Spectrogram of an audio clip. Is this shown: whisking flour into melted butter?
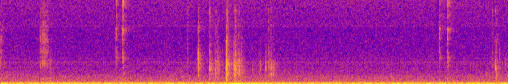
no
